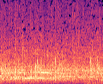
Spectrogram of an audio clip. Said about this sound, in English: Oh, somebody give the Lord a clap on.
